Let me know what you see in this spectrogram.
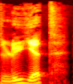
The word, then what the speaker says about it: luyet: En fait, « luyet » est la prononciation léonarde de « luziet », qui veut dire embrouillé, à ne pas confondre avec le verbe luha, briller, qui se prononce luya en léonais.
